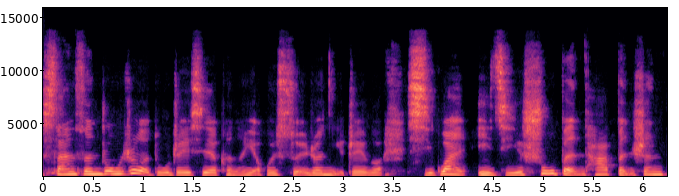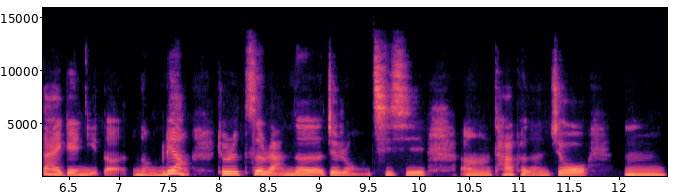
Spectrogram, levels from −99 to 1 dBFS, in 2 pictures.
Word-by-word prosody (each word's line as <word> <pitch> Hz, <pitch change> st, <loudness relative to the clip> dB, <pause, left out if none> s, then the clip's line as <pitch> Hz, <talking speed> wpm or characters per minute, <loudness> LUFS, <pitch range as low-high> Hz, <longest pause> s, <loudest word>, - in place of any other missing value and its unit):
三 245 Hz, 0 st, +2 dB
分 245 Hz, 0 st, +4 dB
钟 260 Hz, 0 st, +4 dB
热 280 Hz, -4 st, +2 dB
度， 195 Hz, -1 st, -3 dB
这 200 Hz, +1 st, +1 dB
些 195 Hz, +1 st, +1 dB
可 195 Hz, -1 st, -6 dB
能 165 Hz, +2 st, -7 dB
也 185 Hz, -, -3 dB
会 205 Hz, 0 st, -3 dB
随 165 Hz, -3 st, -3 dB
着 205 Hz, +3 st, -1 dB
你 200 Hz, -, -2 dB
这 100 Hz, -1 st, -1 dB
个 90 Hz, -, -4 dB, 0.3 s
习 175 Hz, -, +6 dB
惯， 230 Hz, -2 st, +3 dB
以 195 Hz, -1 st, +3 dB
及 180 Hz, +3 st, +1 dB
书 280 Hz, +6 st, +3 dB
本 225 Hz, -3 st, +2 dB
它 215 Hz, 0 st, -3 dB
本 215 Hz, -, -3 dB
身 220 Hz, +1 st, +1 dB
带 220 Hz, -4 st, 0 dB
给 180 Hz, 0 st, -1 dB
你 190 Hz, -, -4 dB
的 -, -, -7 dB
能 170 Hz, -3 st, -6 dB
量， 280 Hz, +2 st, +4 dB, 0.3 s
就 235 Hz, -, +3 dB
是 230 Hz, -1 st, +5 dB
自 255 Hz, +3 st, +2 dB
然 180 Hz, -2 st, -1 dB
的 200 Hz, -3 st, +1 dB
这 205 Hz, 0 st, +1 dB
种 215 Hz, +3 st, -7 dB
气 205 Hz, -2 st, +1 dB
息， 200 Hz, +2 st, 0 dB, 0.3 s
嗯， 175 Hz, -2 st, -4 dB
它 205 Hz, 0 st, -3 dB
可 200 Hz, -2 st, -4 dB
能 165 Hz, 0 st, -7 dB
就 190 Hz, -2 st, +1 dB, 0.4 s
嗯， 195 Hz, -1 st, -1 dB
200 Hz, 220 characters per minute, -25 LUFS, 185-225 Hz, 0.4 s, 习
